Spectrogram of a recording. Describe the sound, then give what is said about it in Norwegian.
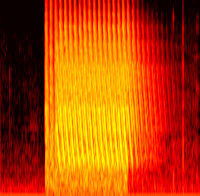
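Loud rapid burst of gunfire as a Luger pistol is fired: a dense, rattling volley with sharp onset that holds for under a second, then cuts off and decays, with no voices. “Lugeren avfyres. Røyken stiger opp av løpet.”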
